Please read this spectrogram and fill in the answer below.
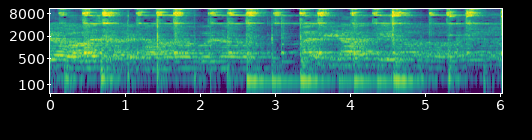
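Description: A man singing a devotional chant in long, drawn-out notes, keeping time with small brass hand cymbals (kartals) struck in a steady rhythm, their high ringing carrying over the voice.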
